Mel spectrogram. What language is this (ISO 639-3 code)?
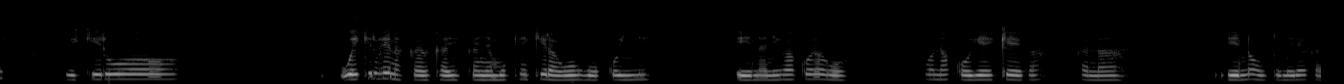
kik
